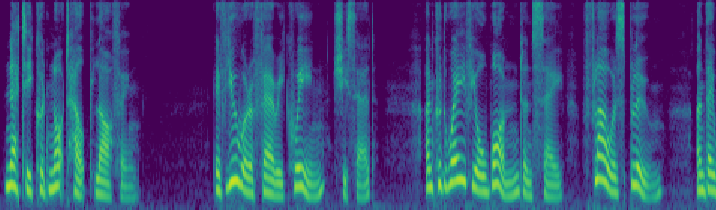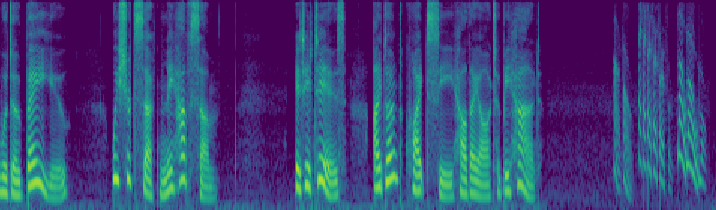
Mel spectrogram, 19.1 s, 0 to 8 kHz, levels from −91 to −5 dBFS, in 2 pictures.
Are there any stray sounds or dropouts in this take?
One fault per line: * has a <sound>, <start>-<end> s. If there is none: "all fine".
* has a chirp, 17.7-19.0 s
